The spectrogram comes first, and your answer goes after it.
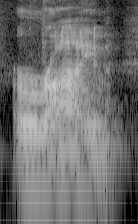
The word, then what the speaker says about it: rhyme: It's got the letter H, which you don't hear, and it's got a silent E on the end.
